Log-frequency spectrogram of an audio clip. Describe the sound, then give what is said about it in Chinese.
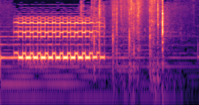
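A telephone rings with a rapid warbling electronic trill, a call from a husband at sea, steady for about a second, then stops as faint handling clicks and rustles follow. “每时每刻，我都期待着他从海上打来电话，只要能听到他的声音，我就心安了。”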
